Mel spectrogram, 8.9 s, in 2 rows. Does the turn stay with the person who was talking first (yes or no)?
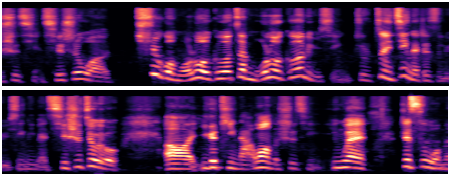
yes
